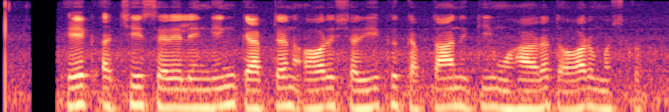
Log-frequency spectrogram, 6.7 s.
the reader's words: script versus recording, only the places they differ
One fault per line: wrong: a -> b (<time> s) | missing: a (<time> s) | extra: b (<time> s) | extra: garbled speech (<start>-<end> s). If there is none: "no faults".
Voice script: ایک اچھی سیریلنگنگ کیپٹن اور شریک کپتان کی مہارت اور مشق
no faults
